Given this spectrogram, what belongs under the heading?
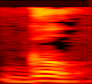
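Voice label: "go", Nigerian Pidgin, male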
